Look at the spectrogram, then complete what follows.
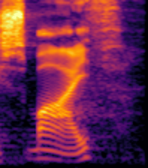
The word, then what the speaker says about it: Smyth: Robert Stevenson, and if you pronounce it the English way, Smythe, Baden-Powell was a British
